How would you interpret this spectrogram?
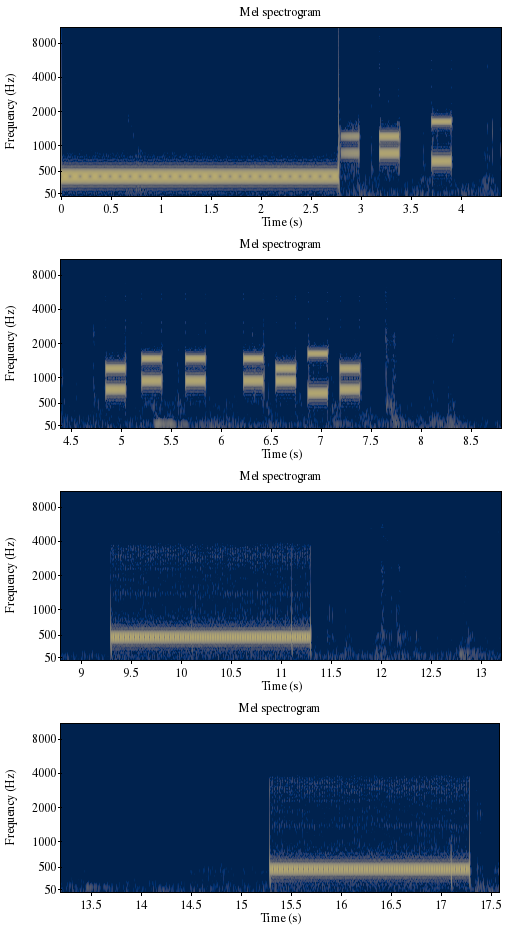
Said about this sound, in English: Let's give him a call right now and see if he picks up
